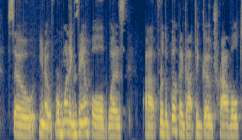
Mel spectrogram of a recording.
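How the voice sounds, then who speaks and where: With a quiet background behind her, a woman speaks at a fairly slow pace in a fairly low voice with a dark, mellow tone. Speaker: interviewee. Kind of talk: interview answer. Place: home room. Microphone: earbuds.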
